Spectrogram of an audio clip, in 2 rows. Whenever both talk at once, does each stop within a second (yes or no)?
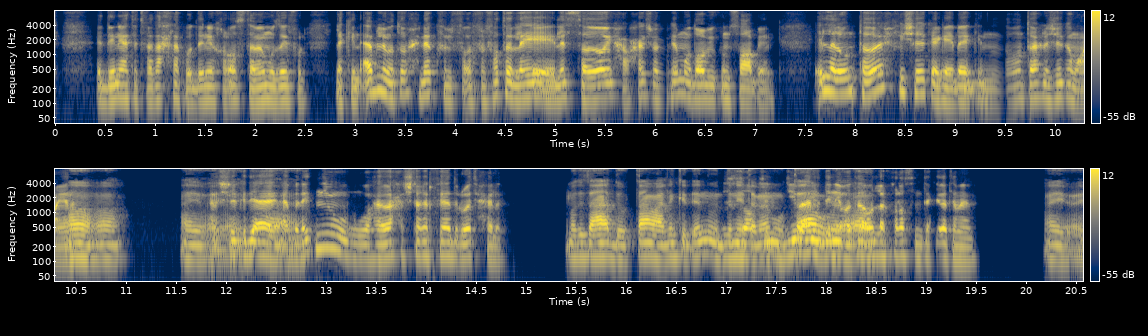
no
